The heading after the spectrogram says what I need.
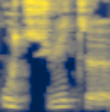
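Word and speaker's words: Hootsuite: le permettent alors j'utilise out suite personnellement alors suite ça s'écrit h o o T et puis suite comme une suite donc un service qui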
